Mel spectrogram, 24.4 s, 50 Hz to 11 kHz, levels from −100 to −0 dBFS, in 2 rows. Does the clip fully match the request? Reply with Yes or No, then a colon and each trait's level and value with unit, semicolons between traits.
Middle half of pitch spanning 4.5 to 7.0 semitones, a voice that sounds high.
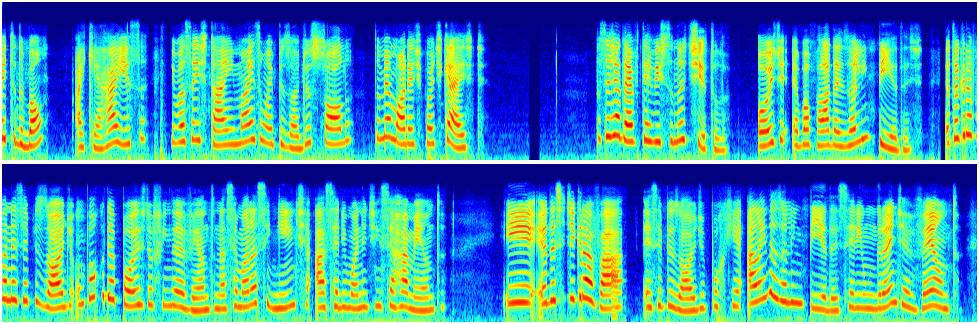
Yes: average, 4.8 semitones; very high, 295 Hz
